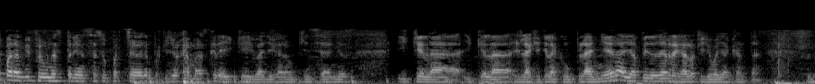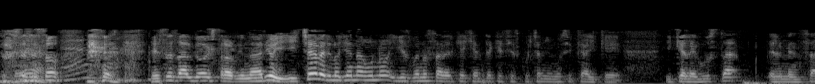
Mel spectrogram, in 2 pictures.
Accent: Quito, Pichincha, Ecuador; Yo soy del Comité del Pueblo.

